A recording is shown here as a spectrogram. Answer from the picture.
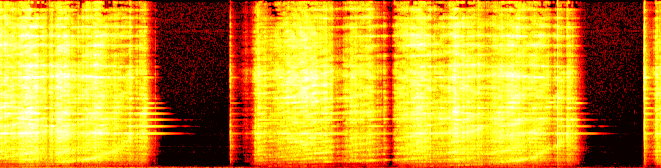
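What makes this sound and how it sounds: A hand-held steel file is drawn along the edge of a long, thin, solid steel machete blade in long, bright rasping strokes with short pauses between them. The gritty metal-on-metal scrape rises and falls through each pass, with a thin high ring in the steel that fades quickly once a stroke ends.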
